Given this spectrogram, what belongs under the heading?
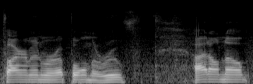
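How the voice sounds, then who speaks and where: A man chatting casually and telling stories in an unhurried, rambling, folksy way, at times with a pipe in his mouth. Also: fairly low pitch, monotone, darkish tone, a little hiss or hum. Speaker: pipe-smoking vlogger. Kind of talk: casual storytelling chat.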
